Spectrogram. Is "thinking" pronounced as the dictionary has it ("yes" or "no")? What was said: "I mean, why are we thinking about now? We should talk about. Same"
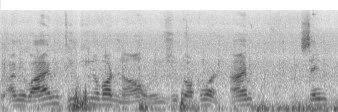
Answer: no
